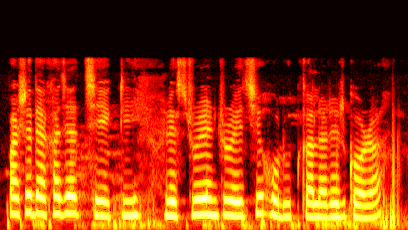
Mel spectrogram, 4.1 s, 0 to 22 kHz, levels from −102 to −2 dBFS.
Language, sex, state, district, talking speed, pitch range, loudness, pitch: Bengali, female, West Bengal, Cooch Behar, 130 wpm, 235-285 Hz, -14 LUFS, 255 Hz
